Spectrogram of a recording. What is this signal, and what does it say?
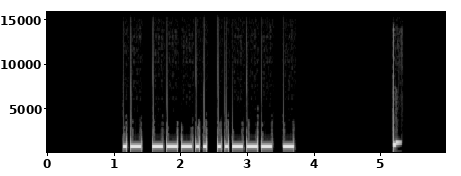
Morse code, heard as a keyed tone, about 22 wpm, 700 Hz. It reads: A82T
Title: Common Cut Numbers - 4-Digit 22wpm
